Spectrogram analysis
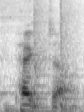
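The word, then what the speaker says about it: Baekjeong: How do you pronounce this name? Baekjong.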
